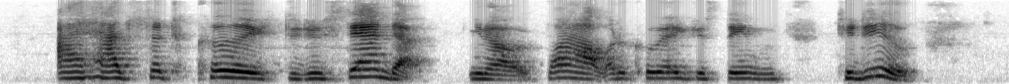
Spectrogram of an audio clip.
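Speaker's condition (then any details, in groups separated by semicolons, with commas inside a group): Cerebral palsy; affects body movements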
